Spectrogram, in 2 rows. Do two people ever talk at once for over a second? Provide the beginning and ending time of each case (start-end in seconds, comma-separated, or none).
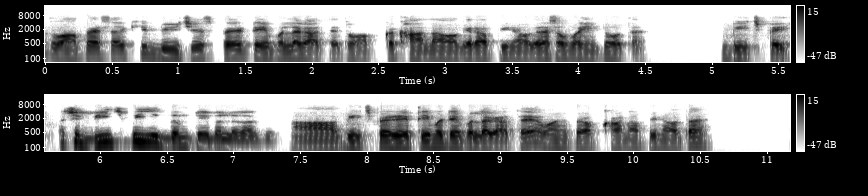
none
